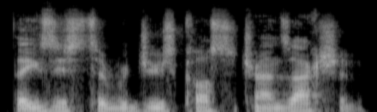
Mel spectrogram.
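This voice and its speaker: Raspy aussie guy chatting on a podcast, gets excited, laughs a lot. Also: mid-range voice, quick pace, dry recording, studio quality. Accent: Australian. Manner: enthusiastic, conversational, laughs often. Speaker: podcast guest. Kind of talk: casual chat.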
